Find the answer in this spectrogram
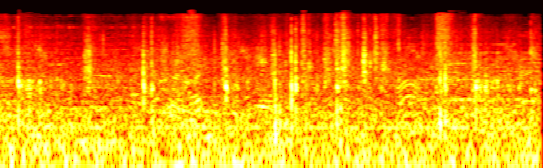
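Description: One-wall handball rally: the rubber handball is slapped by hands and smacks off the wall and pavement, a quick, irregular series of about ten sharp slaps. Spectator chatter runs underneath.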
